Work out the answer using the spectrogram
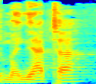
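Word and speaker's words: Manyatta: of a place called Manata in embu County it is supposed to be Manhattan but but we cannot pronounce Manhattan so we say Manata and I'm also the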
